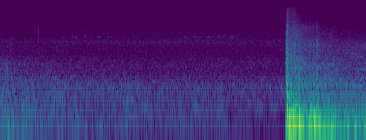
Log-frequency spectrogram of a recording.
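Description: Fireworks shell bursting overhead: after about four seconds of low background noise, a sudden loud boom about four seconds in, with a sharper crack half a second later and a rumble that echoes and fades.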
